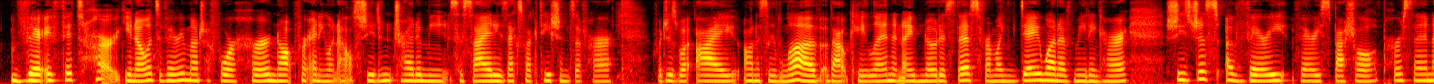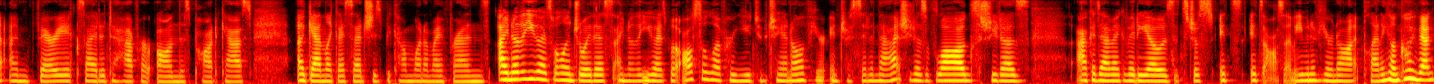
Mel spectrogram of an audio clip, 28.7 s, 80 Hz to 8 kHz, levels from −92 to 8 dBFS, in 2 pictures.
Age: 10-29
